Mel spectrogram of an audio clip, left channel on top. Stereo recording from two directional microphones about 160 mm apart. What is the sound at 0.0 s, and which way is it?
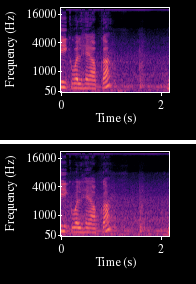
Speech, 60° left (ahead or behind).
